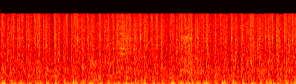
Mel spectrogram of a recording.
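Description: Dense, continuous automatic gunfire from a Warframe firefight, rapid overlapping shots rattling steadily and loudly throughout with no pauses.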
